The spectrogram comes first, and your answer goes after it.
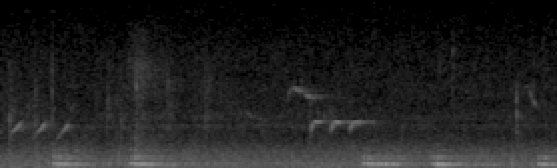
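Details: Fallow deer in rut with scattered low, gruff groans in two short bouts separated by a pause, while a small bird's quick descending chirps sound high above.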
